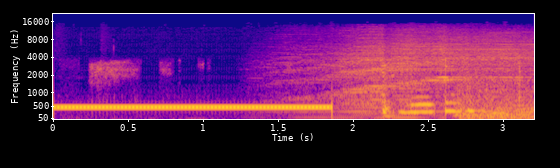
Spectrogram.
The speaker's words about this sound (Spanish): Le estamos marcando otra vez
